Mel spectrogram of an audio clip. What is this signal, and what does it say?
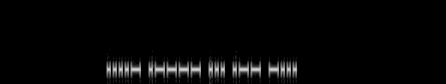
Morse code, heard as a keyed tone, about 40 wpm, 700 Hz. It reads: 41SWB
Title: Five Challenging Letter-Number Combinations 40wpm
